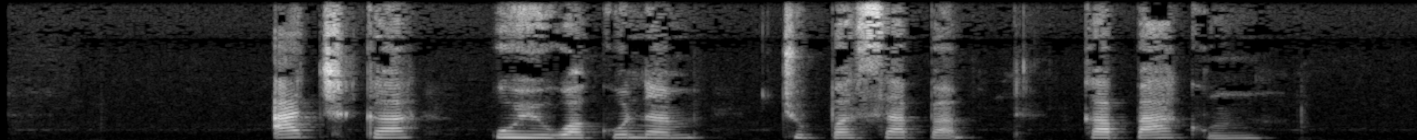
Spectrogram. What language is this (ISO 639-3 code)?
qux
